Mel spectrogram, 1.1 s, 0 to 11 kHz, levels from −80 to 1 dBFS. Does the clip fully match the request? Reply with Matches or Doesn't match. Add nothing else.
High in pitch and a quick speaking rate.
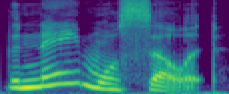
Matches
